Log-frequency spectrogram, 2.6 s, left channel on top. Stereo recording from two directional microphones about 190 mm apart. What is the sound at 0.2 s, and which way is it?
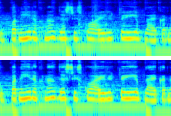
Speech, 20° right (ahead or behind).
